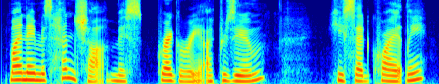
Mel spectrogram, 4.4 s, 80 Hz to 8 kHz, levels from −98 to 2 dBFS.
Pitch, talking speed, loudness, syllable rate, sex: 215 Hz, 135 wpm, -20 LUFS, 5.0 syllables/s, female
